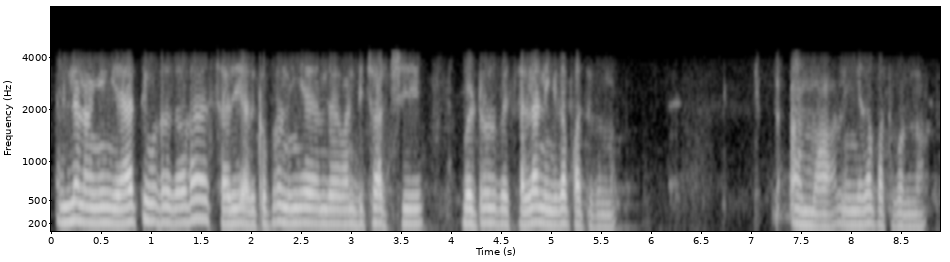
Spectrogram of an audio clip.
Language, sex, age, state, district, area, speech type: Tamil, female, 18-30, Tamil Nadu, Thoothukudi, rural, conversation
